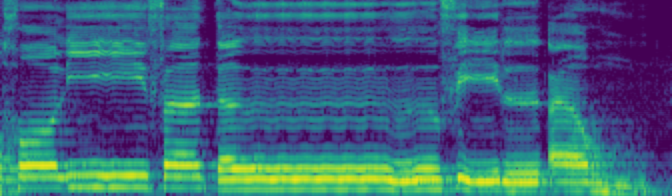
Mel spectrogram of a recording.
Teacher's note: Cara bacanya samarkan bunyi tanwinnya selama dua ketukan. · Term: ikhfa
